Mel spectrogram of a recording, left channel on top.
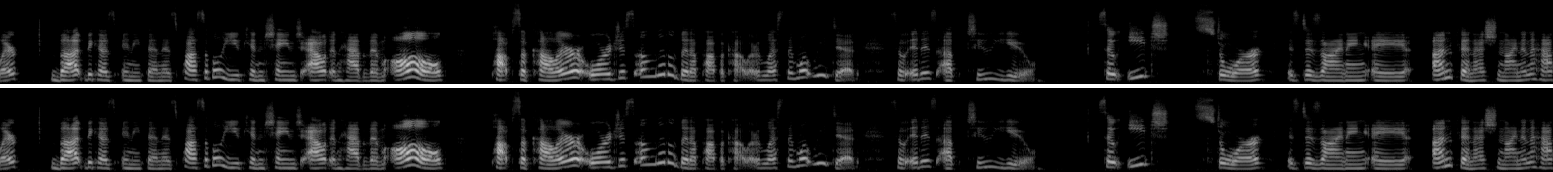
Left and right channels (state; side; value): identical; both; correlation 1.00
